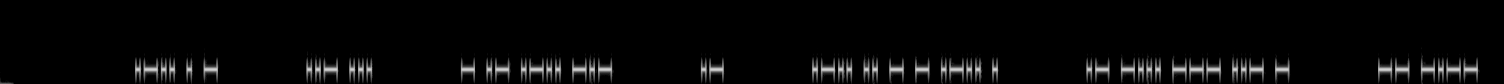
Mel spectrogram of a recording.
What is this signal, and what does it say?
Morse code, heard as a keyed tone, about 28 wpm, 700 Hz. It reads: LET US TALK A LITTLE ABOUT MY
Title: 3x Word-Spacing - Sentences from Top 400 Words - 28wpm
